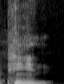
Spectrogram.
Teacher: a certain southern merger between pin and pen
